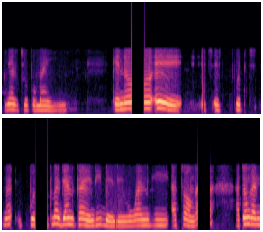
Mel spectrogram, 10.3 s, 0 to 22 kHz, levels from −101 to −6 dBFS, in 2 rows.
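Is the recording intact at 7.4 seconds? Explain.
No, there's packet loss on an ADPCM call at 7.44 to 7.46 s: about two packets vanish into a hard silent gap, and the out-of-step predictor makes the speech return slightly distorted.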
